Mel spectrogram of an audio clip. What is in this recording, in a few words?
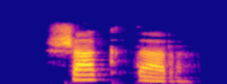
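"шактар", Komi, female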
